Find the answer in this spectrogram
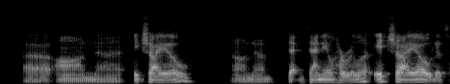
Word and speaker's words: itch.io: HIO, that's how you say it, right?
